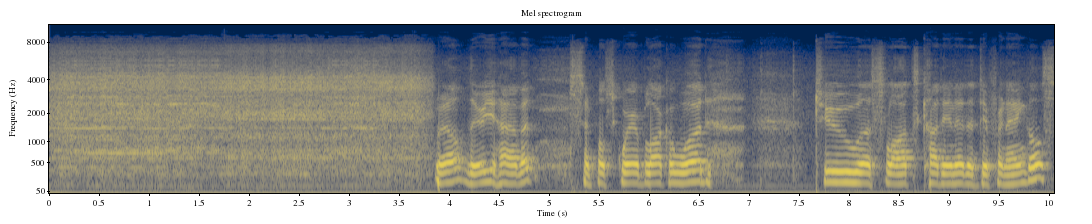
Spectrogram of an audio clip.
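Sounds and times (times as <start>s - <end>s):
table saw cutting wood: 0.0s - 3.9s.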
